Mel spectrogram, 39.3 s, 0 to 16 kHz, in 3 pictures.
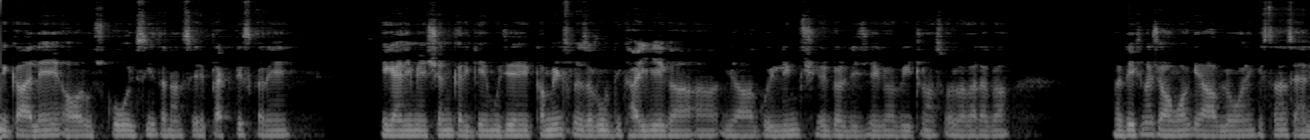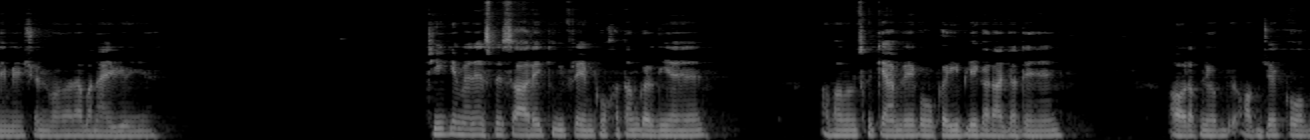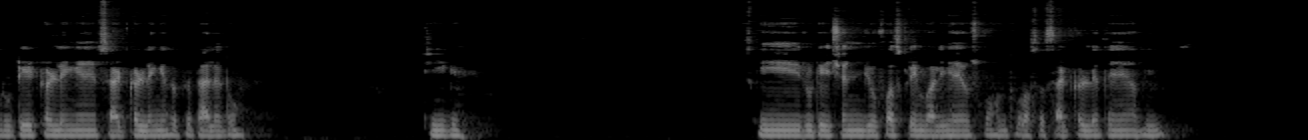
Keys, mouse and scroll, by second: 3.0-4.9 drag, 7.4 click, 17.2 click, 18.3 click, 19.3 scroll up 4, 19.9-21.8 middle drag, 21.8-22.7 scroll down 1, 22.7 click, 25.1 click, 27.5-30.4 right drag, 30.4 click, 31.6-33.1 drag, 35.9 click, 38.3 click.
